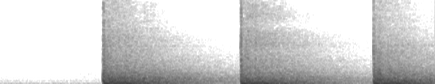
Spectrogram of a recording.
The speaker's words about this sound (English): Where is that coming from? Is that up there? Where's the hammering coming from? Stop the hammering! Somebody go up there and stop that hammering!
